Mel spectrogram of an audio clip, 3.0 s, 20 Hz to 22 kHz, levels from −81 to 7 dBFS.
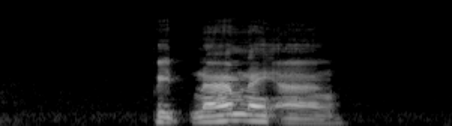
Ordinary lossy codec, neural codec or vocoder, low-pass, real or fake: Opus, 64 kbps; none; 14.4 kHz; real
